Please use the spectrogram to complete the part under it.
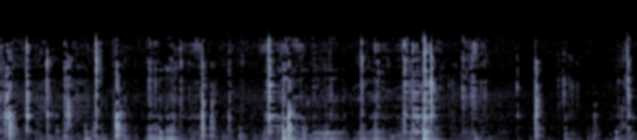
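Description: Small metal clicks and knocks sound as a fixture is handled.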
